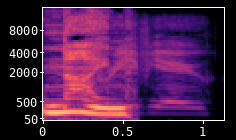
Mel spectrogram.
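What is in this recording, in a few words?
"9", British female; lynne publishing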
